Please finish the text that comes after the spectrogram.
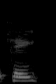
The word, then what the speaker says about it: quay: I mean, the key. The quay, it's spelled, but he's pronounced.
